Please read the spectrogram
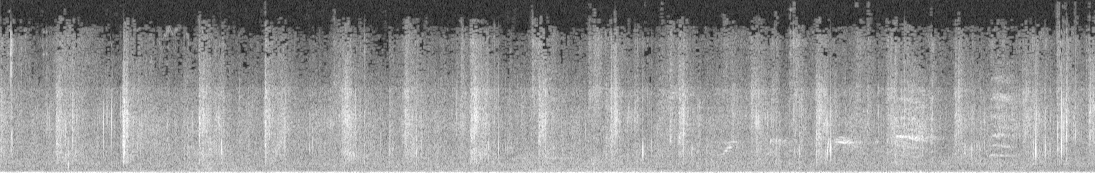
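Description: Footsteps walking on a paved path, a run of light irregular steps over a steady low rumble.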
